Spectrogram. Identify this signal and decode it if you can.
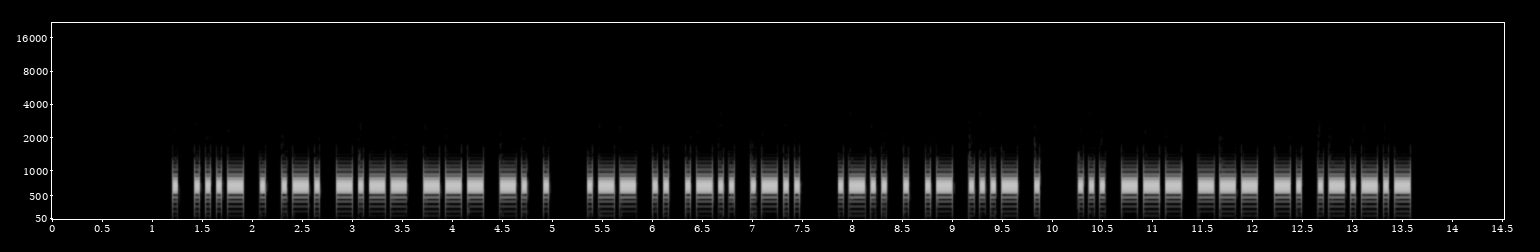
Morse code, heard as a keyed tone, about 22 wpm, 700 Hz. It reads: EVERYONE WILL LEAVE SOON.
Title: Sentences from Top 1000 Words - Review Part 5 - 22wpm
